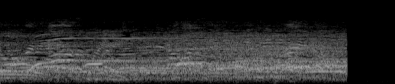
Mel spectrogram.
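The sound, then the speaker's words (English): At a political rally, a heckler yells while the crowd boos, forming a dense, continuous mass of voices and jeers that stays at a steady level before cutting off abruptly. “So you hear that, he's screaming and yelling, people are booing, boo, boo, he's talking, he's holding up a sign saying Bill Clinton is a rapist.”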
